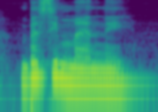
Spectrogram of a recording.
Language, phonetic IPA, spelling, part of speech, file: Ukrainian, [bezʲiˈmɛnːei̯], безіменний, adjective, Uk-безіменний.ogg
- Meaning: 1. nameless 2. anonymous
